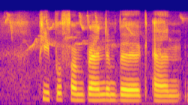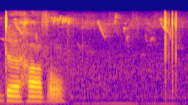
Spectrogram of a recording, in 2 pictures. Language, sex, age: English, female, 20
